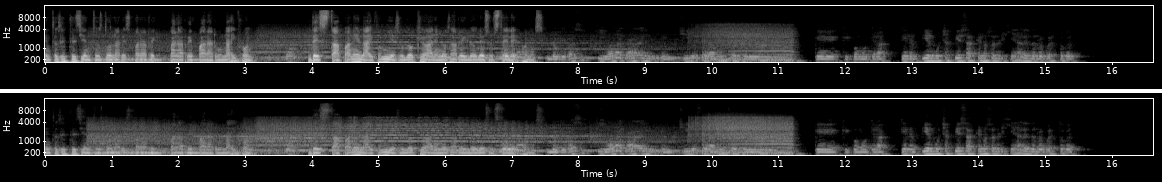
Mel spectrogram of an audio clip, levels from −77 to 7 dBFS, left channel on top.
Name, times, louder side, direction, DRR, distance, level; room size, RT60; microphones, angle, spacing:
voice 1, 0.0-3.1 4.0-7.3, left 6 dB, 65° left, 0.4 m, -24 dB
sound 1, 0.6-11.2, right 3 dB, 40° right, 0.6 m, -35 dB
voice 2, 3.6-4.1 5.8-6.2 6.5-15.4, right 1 dB, 25° right, 1.5 m, -34 dB
11.0 x 5.5 x 2.7 m
head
